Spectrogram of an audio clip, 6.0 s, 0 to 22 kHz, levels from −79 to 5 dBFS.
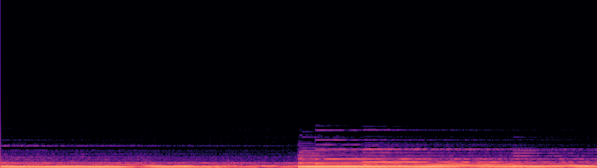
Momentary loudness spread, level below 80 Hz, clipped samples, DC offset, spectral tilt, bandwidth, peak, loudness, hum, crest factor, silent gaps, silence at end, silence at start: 10 LU; -54 dBFS; under 0.1%; 0.2%; -11 dB/octave; 5.2 kHz; -4 dBFS; -15 LUFS; none; 10 dB; none; 0 s; 0 s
